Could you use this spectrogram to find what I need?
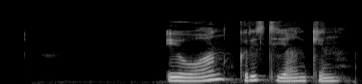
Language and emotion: Russian, neutral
